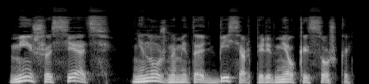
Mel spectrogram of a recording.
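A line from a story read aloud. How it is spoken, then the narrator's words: Through gritted teeth. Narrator (Russian): Помощница бросает сквозь зубы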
